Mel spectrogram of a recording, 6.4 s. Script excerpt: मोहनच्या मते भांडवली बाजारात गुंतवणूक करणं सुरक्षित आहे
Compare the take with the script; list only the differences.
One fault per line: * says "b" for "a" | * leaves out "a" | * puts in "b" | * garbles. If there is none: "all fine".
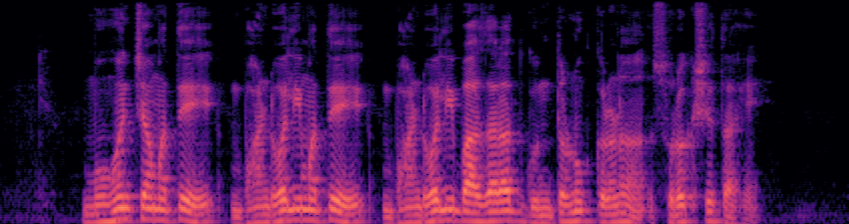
* puts in "मते भांडवली"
